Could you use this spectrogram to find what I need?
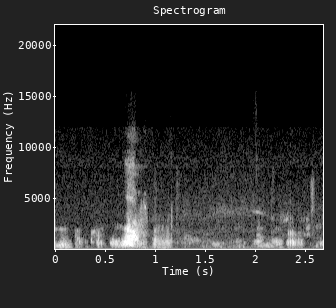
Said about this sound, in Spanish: Muchos perros se están matando.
